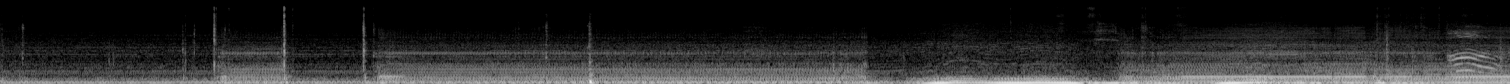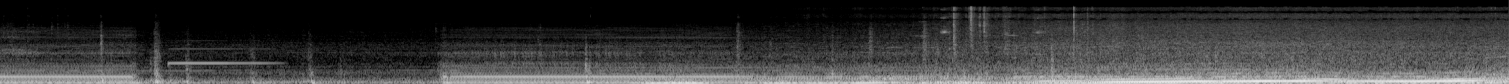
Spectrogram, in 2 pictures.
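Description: Jeep Wrangler engine pulling through a river crossing, heard from inside the cab. It surges loudly about nine seconds in, and near the end it revs up, rising steadily in pitch as it works through the water.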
